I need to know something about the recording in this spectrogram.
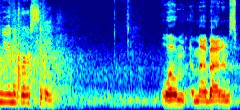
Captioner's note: applause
